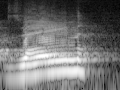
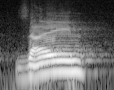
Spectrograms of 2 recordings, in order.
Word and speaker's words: Zayin: It's under the Hebrew letter Zayin, and this is how it's pronounced, like Zayin, Zayin. It sounds like a Z.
